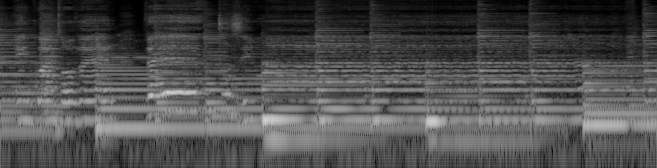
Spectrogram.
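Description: Acoustic guitar strummed. The chords change about every one to two seconds in an instrumental passage between sung lines.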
